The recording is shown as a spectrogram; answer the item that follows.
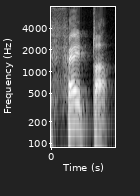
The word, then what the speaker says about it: Väter: Der Vater, die Väter. Umlaut is pronounced as Väter.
